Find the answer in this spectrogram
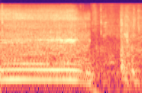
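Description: Car engine heard from inside the cabin, picking up revs as the car moves off and then holding a steady hum, which fades out about a second and a half in. A brief click near the end.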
